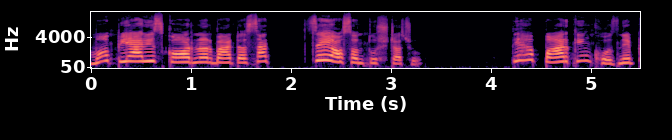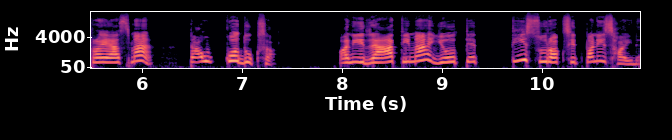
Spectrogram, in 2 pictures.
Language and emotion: Nepali, angry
